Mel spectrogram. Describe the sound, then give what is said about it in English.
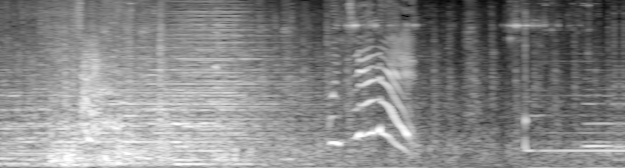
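Cartoon crash of a small plane landing on top of a bus: a loud, rumbling smash, then a quick falling whistle-like slide in pitch, and a brief steady tone near the end. “She looks out and realizes she has landed on top of a bus.”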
